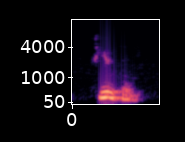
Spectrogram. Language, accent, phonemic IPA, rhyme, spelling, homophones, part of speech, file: English, Southern England, /ˈfjuːɡəl/, -uːɡəl, fugle, fugal, verb, LL-Q1860 (eng)-fugle.wav
- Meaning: To manoeuvre, jiggle or manipulate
